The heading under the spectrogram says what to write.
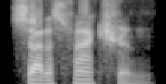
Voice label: "satisfaction", American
